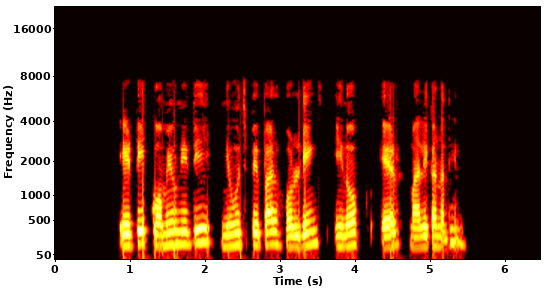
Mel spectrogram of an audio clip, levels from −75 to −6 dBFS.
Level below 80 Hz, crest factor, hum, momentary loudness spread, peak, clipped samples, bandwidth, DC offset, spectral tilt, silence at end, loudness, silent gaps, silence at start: -50 dBFS; 16 dB; none; 9 LU; -2 dBFS; under 0.1%; 8 kHz; under 0.1%; -6 dB/octave; 1.05 s; -17 LUFS; 3.65-3.71 s, 4.25-4.32 s; 0.85 s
